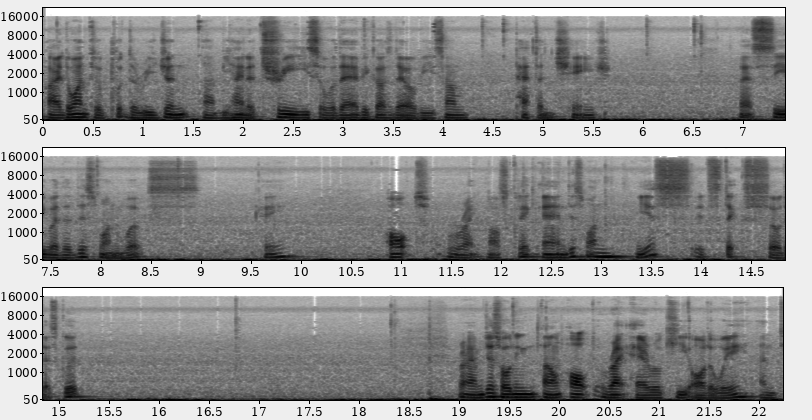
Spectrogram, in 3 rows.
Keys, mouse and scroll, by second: 5.2-6.0 scroll down 1, 6.0-9.4 drag, 11.6 alt+Right, 12.1 alt+Right, 12.3 alt+Right, 12.4 alt+Right, 12.5 alt+Right, 16.9 alt+Right, 18.3 alt+Right, 19.5-22.2 drag.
